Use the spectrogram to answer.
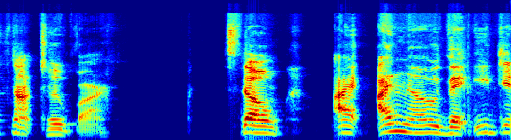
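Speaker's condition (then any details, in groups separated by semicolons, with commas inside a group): Traumatic brain injury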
